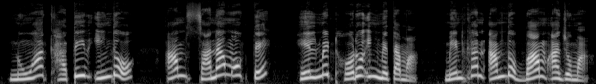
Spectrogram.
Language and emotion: Santali, angry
